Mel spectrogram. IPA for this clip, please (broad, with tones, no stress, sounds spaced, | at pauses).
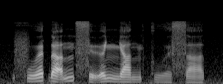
f u˨˦ ə̯ ɗ a̰˧˥ n s ɨ̰˧˥ ə̯ ɲ a˧ n k ṳ˨˩ ə̯ s a˨˩ t̚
